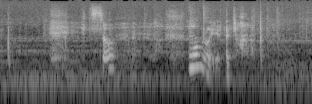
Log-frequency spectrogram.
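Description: An elderly man cries out in anguish close by.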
